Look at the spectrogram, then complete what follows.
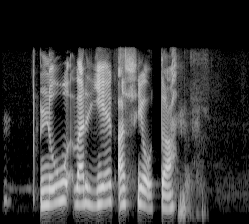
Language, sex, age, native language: Icelandic, male, 8, Icelandic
